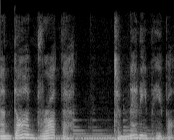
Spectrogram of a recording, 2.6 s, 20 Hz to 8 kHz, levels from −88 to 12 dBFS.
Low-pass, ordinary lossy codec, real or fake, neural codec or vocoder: 7.2 kHz; AAC, 48 kbps; fake; vocoder, 44.1 kHz, 128 mel bands every 512 samples, BigVGAN v2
